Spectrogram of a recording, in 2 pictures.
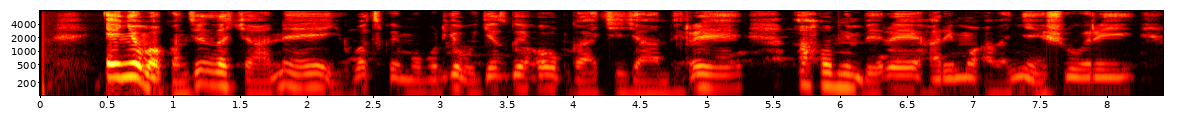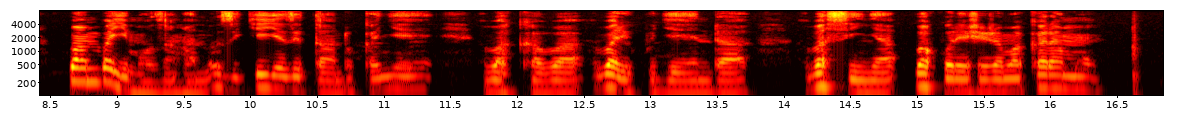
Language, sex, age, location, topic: Kinyarwanda, female, 50+, Nyagatare, education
